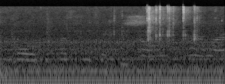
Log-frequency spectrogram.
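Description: Crisp saddle-shaped potato chip bitten right against a handheld microphone: a quick cluster of sharp crunches about one and a half seconds in, over a steady electrical hum. A single low thump at the very start.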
